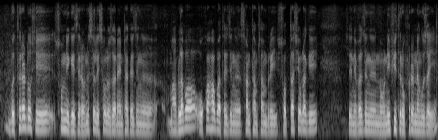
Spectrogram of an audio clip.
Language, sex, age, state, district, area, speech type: Bodo, male, 18-30, Assam, Baksa, urban, spontaneous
